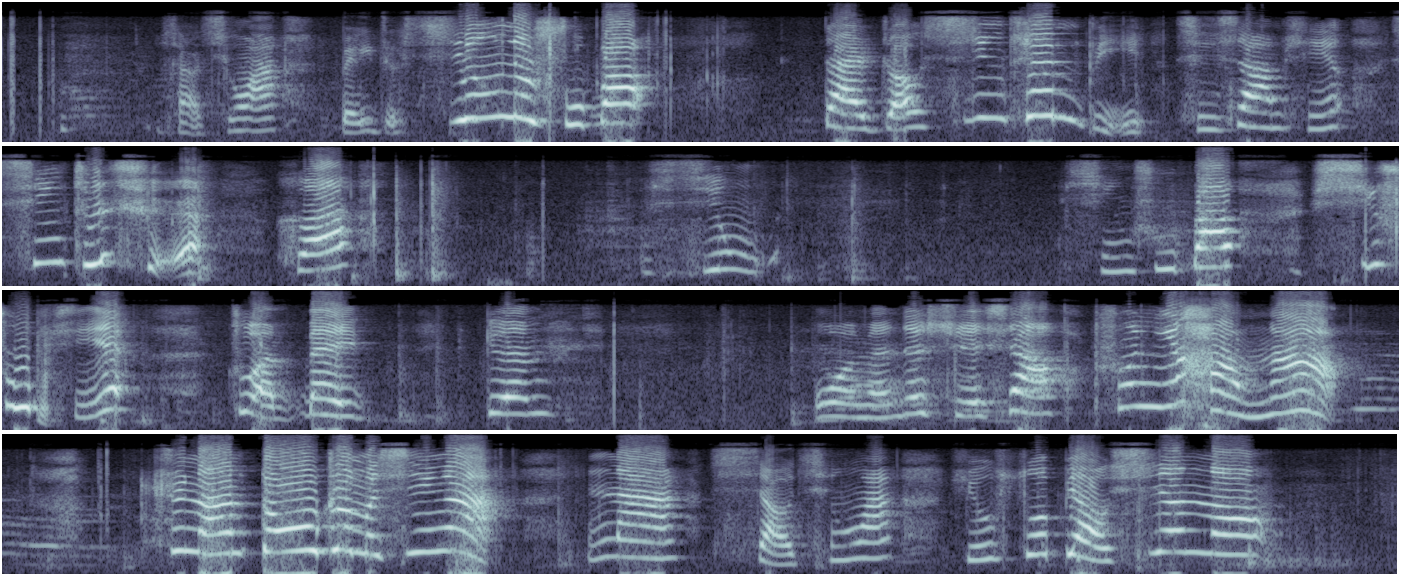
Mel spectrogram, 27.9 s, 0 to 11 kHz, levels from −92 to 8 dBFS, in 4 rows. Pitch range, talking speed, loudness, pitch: 290-445 Hz, 120 characters per minute, -8 LUFS, 355 Hz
